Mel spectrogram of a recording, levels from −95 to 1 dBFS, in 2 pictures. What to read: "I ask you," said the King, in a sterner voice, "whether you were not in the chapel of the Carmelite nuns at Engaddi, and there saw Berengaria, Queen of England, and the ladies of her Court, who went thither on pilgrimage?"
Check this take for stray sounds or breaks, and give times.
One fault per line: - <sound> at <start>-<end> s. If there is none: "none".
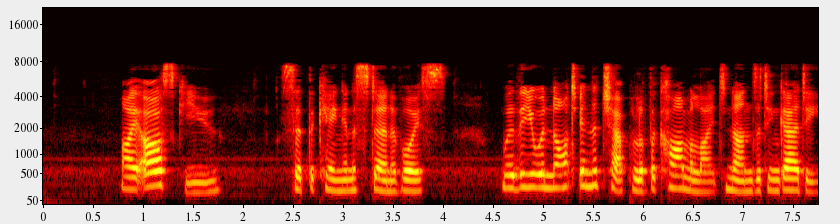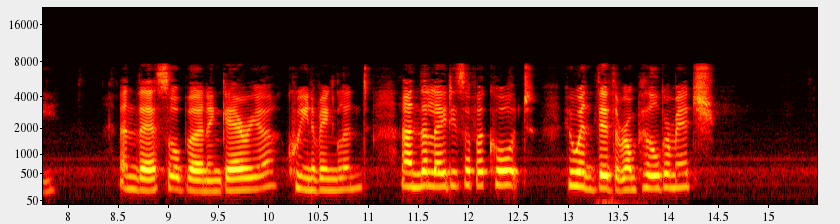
none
